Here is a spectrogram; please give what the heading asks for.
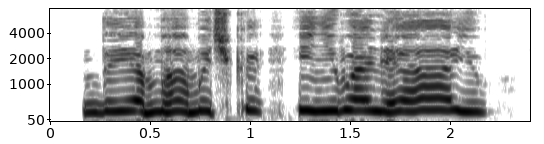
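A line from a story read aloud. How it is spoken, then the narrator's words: Sobbing. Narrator (Russian): всхлипывал Тоник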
